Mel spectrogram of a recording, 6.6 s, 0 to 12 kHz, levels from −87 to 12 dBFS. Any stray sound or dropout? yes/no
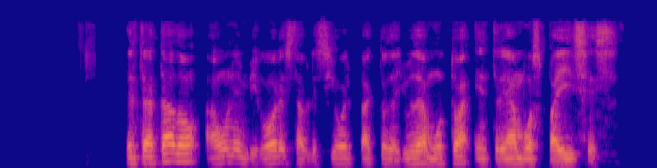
no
